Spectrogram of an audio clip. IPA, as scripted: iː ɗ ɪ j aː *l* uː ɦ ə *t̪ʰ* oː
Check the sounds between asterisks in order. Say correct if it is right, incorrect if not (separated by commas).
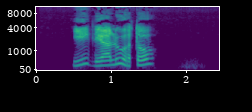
correct, incorrect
